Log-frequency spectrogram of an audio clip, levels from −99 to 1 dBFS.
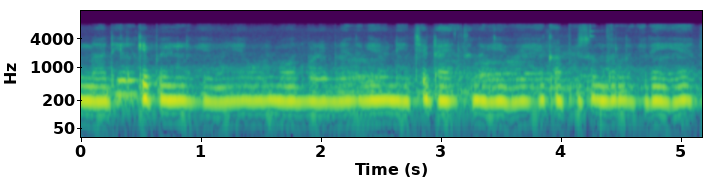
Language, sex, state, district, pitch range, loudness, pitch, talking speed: Hindi, female, Punjab, Kapurthala, 190-200 Hz, -16 LUFS, 195 Hz, 290 wpm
